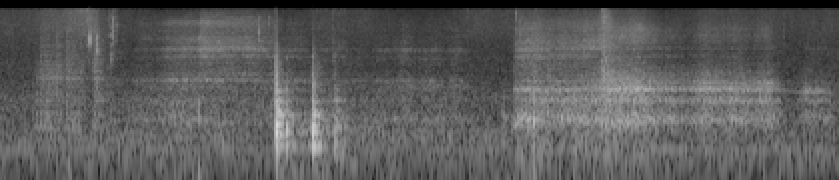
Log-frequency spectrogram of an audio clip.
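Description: A heavy glass beer mug set down on a table with two sharp knocks a quarter-second apart, then a hissing noise lasting about two seconds.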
